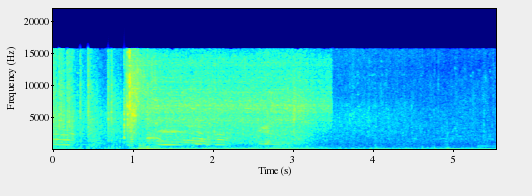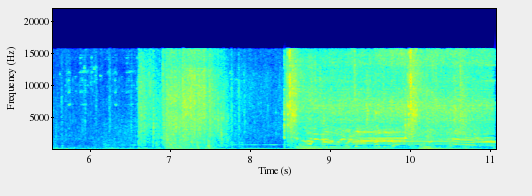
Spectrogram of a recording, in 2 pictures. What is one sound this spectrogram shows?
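A flamethrower roars as it spews fire.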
